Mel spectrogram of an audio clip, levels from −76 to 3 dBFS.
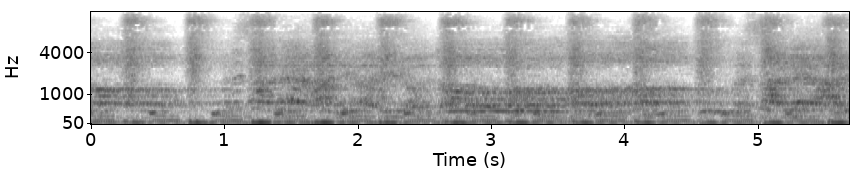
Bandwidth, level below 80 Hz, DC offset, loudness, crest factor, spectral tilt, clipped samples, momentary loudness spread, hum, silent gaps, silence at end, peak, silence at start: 16 kHz; -34 dBFS; under 0.1%; -24 LUFS; 16 dB; -3 dB/octave; under 0.1%; 4 LU; none; none; 0 s; -8 dBFS; 0 s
